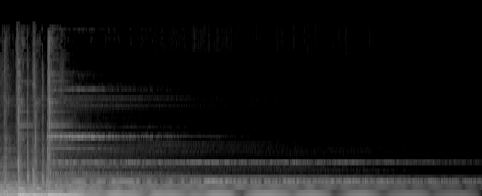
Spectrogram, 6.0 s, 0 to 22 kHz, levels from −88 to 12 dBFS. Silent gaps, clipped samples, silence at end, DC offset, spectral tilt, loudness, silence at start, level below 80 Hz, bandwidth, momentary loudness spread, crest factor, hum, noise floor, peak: none; under 0.1%; 0.75 s; under 0.1%; -6 dB/octave; -26 LUFS; 0 s; -26 dBFS; 15 kHz; 25 LU; 20 dB; none; -50 dBFS; -6 dBFS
